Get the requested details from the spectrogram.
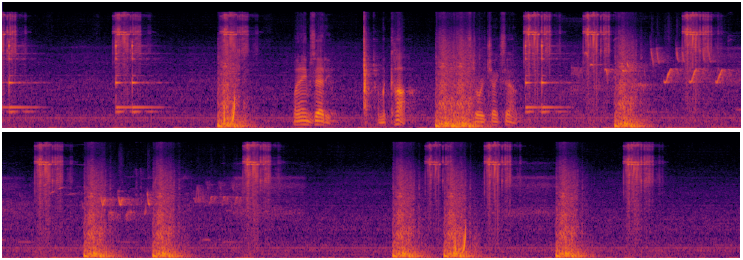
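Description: Cash register chimes and coin jingles ring out again and again.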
